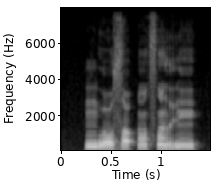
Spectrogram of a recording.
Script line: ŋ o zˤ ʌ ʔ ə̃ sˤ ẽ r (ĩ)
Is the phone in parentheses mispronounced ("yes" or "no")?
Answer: yes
